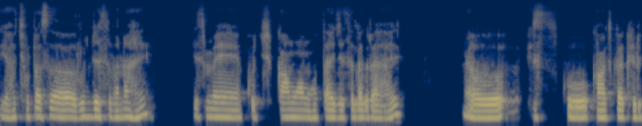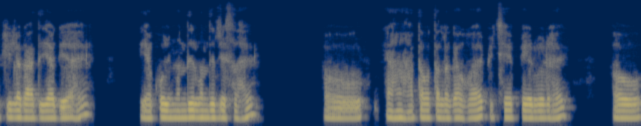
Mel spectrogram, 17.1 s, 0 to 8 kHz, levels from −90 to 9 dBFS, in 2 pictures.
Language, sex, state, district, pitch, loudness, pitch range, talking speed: Hindi, male, Chhattisgarh, Balrampur, 130 Hz, -22 LUFS, 125-140 Hz, 155 wpm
